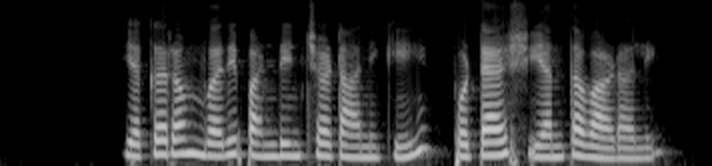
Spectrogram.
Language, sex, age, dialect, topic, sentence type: Telugu, female, 41-45, Utterandhra, agriculture, question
